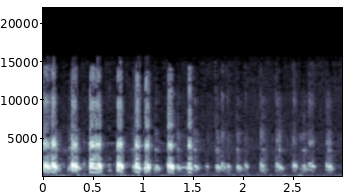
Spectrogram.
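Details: Chukar partridge giving a rapid chuckling series of about sixteen short, harsh notes in three seconds, loud and clipped at first, then softer and more spaced.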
